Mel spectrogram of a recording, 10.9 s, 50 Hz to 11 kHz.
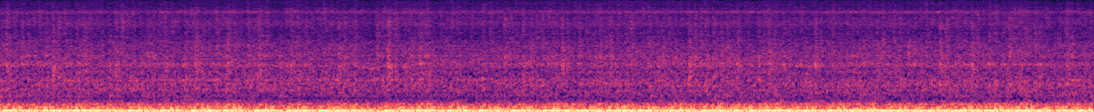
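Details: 1987 Chevrolet K10 4x4 truck, first run after blown head gasket replacement, warming up: deep, even V8 idle holding a steady low pulse with no knocks, misses or hiss; normal healthy idle.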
